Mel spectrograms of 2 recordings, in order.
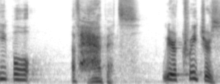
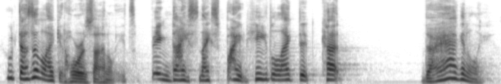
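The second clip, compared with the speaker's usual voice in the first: ordinary talk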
